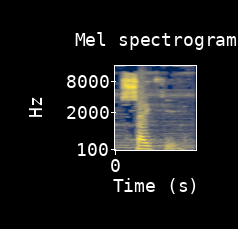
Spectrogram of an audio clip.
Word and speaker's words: psyche: was soo kegs and grief psyche is how we pronounce it now and the word means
